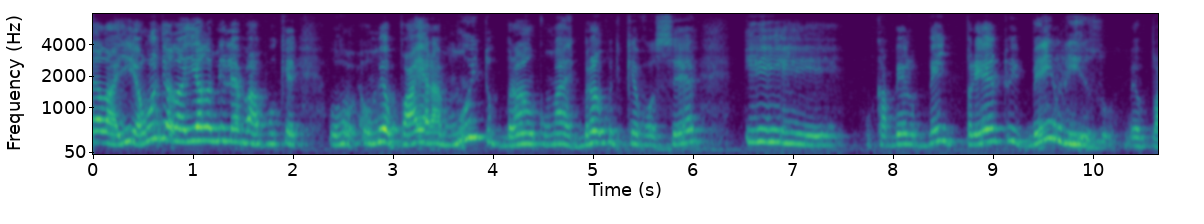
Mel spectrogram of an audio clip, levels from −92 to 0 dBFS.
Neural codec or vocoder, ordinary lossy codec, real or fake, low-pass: codec, 16 kHz, 4 kbps, FunCodec, trained on Chinese and English, 50 frames a second; none; fake; none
